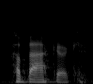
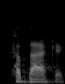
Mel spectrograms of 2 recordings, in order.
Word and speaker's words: Habakkuk: I get mocked wherever I go for saying Habakkuk. Habakkuk. Is that okay? Are we agreed that that's a fine way to pronounce it?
